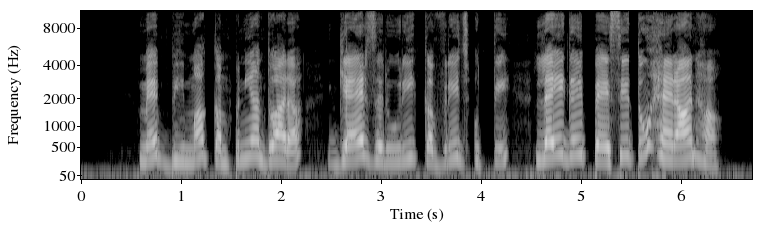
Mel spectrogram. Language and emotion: Punjabi, surprised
